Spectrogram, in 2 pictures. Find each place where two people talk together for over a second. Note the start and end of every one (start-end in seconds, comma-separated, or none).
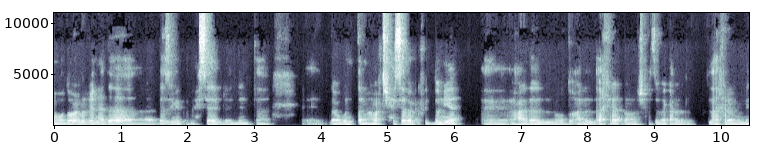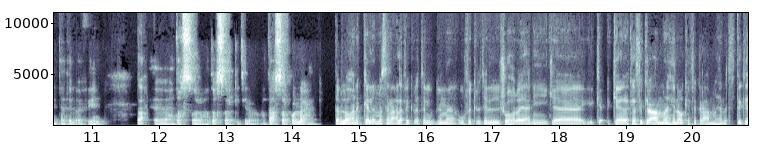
none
